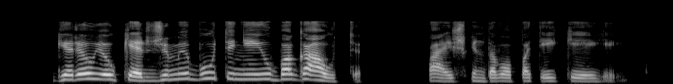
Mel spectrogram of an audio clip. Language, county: Lithuanian, Klaipėda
